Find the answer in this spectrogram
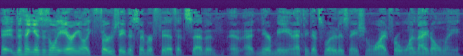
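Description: A man's voice: mid-range voice, steady tone, a little fast, clean tone, no room sound. A man chats casually as a podcast co-host, his voice slightly toward the middle of the male range. He rambles through his thoughts and quotes remembered remarks in a conversational way. The sound is dry, with very little room. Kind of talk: casual chat about anime.

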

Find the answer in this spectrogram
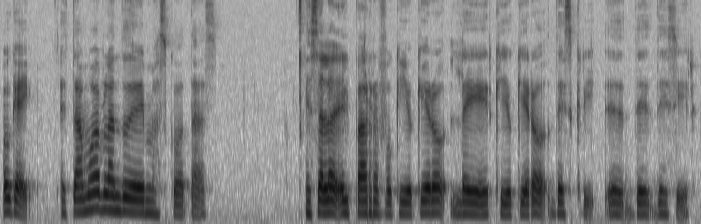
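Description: A woman talking on her podcast in an unscripted monologue, halting, with frequent restarts and pauses. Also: fairly low pitch, steady tone, dark tone, no room sound.

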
